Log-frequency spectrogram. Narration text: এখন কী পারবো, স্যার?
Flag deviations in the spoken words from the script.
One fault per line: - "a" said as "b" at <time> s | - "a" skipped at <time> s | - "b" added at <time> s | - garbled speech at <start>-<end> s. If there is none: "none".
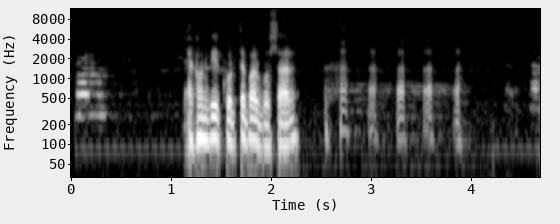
- "করতে" added at 1.5 s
